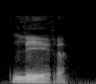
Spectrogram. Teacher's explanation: In leren, the R is at the beginning of a syllable, so it's a French R.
